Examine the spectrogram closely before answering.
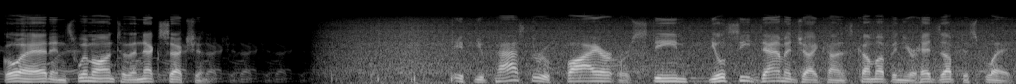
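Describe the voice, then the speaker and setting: A man's voice: medium pitch, lively intonation, lightly acted. Formal man acting as training announcer, very noisy audio. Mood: formal, instructive. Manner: measured, formal, instructional. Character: male training course announcer, formal and instructive. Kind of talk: scripted game tutorial narration.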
